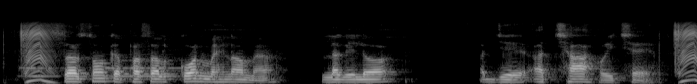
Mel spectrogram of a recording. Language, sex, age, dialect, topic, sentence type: Maithili, male, 25-30, Angika, agriculture, question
